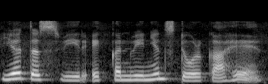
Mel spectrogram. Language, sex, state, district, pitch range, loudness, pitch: Hindi, female, Arunachal Pradesh, Papum Pare, 185-230 Hz, -17 LUFS, 205 Hz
